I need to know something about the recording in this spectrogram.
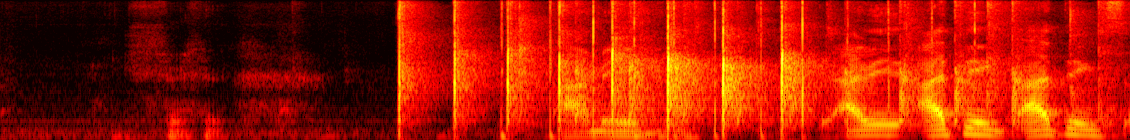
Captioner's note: applause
